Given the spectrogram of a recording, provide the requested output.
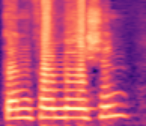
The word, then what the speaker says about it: confirmation: meaning yes can confirmation please remember it's not confirmation it's confirmation the may gets the stress may now this is a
